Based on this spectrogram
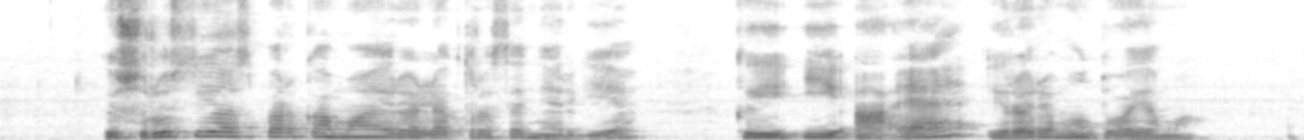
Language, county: Lithuanian, Kaunas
